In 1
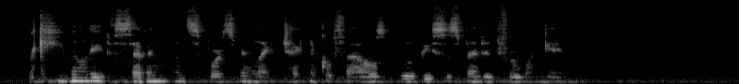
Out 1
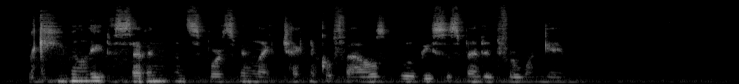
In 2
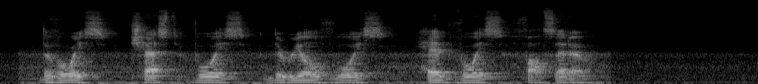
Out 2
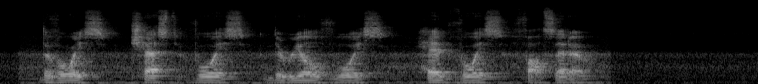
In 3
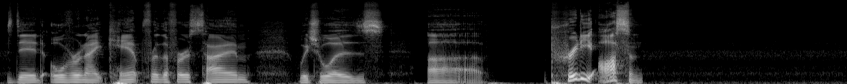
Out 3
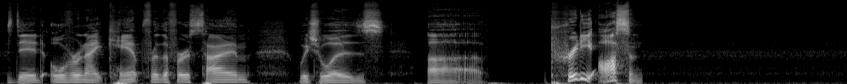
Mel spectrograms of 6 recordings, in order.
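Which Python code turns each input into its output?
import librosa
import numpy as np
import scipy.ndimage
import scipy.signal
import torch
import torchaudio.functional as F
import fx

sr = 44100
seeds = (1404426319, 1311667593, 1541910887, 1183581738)

y = fx.low_shelf(x, sr, hz=430.0, db=-9.5)
y = F.gain(torch.from_numpy(y), 2.0).numpy()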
